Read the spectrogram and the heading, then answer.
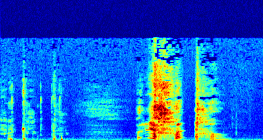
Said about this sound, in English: You are listening to the Roman the World podcast, and I apologize if I fucking like cough right in your damn ear.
